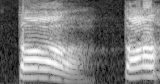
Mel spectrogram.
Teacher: त हम बोलते हैं तो हमारी जीभ हमारे दांतों तक आती है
